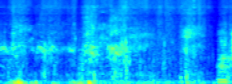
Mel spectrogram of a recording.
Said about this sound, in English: these birds are a little too excited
